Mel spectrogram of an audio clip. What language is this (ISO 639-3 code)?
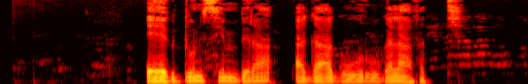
orm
